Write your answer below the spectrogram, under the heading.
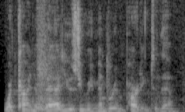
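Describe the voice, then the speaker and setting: A man's voice: low-pitched, fairly even intonation, fairly quick, mellow, a little hiss or hum. A man conducting a probing, confrontational interview.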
